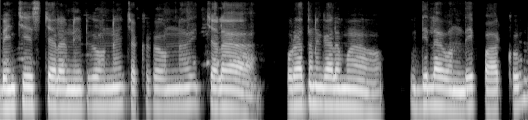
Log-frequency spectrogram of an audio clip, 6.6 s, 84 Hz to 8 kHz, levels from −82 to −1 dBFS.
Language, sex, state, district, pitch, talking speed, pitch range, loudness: Telugu, male, Andhra Pradesh, Srikakulam, 140 Hz, 120 wpm, 135-145 Hz, -15 LUFS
